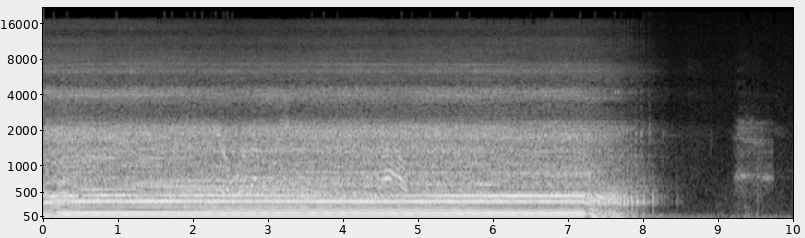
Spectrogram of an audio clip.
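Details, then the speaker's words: Old shop air compressor whose tank has not been drained of water for years, so its safety is doubted and it is being replaced: loud, steady pounding drone with a fast piston beat about three per second, then it cuts off and winds down. Very noisy. "This one makes so much noise when you turn it on and it's running. You can't even talk in here. I mean, it's loud."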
